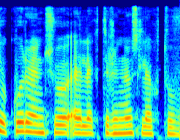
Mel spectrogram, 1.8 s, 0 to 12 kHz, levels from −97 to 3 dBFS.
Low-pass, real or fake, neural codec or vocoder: 9.9 kHz; real; none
